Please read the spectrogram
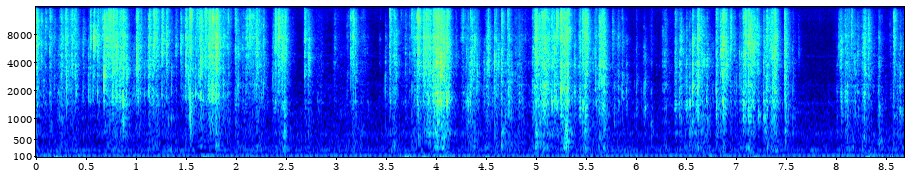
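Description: A foil trading-card pack wrapper being torn open and crinkled in the hands. It comes as a run of short crackly bursts that stops just before the end.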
